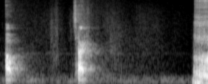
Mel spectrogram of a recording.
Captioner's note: slurps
